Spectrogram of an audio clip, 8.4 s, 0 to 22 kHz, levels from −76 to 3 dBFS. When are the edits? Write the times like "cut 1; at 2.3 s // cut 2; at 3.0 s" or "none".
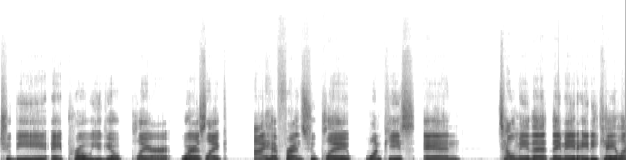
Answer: none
